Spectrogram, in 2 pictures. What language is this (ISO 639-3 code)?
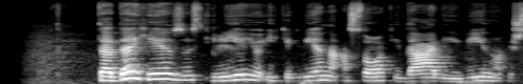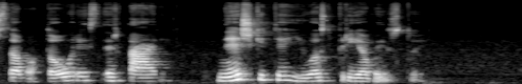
lit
